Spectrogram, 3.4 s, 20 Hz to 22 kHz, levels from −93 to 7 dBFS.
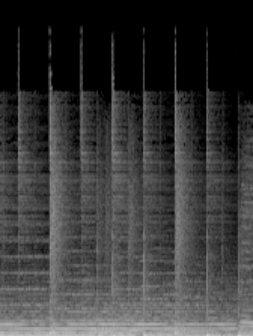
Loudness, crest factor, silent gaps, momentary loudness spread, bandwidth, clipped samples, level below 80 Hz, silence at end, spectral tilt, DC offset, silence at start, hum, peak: -21 LUFS; 14 dB; none; 4 LU; 19.5 kHz; under 0.1%; -22 dBFS; 0 s; -6 dB/octave; under 0.1%; 0 s; none; -6 dBFS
